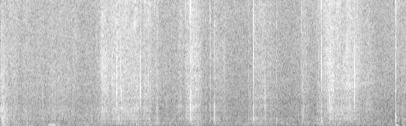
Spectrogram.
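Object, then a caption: Faux leather jacket panel. Long natural nails scratch and pick at a black faux leather jacket panel with peeled flakes, making a soft, dry crackling rasp. About seven sharp, bright ticks and snaps stand out above the quiet scratching, each dying away almost instantly.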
